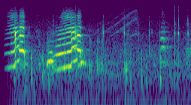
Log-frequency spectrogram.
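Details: Angry female wood duck in winter, recently moved to another pond and kept with mandarins and call ducks. Two loud, rising squealed calls with rich overtones fill the first second and a half, followed by fainter scattered notes.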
